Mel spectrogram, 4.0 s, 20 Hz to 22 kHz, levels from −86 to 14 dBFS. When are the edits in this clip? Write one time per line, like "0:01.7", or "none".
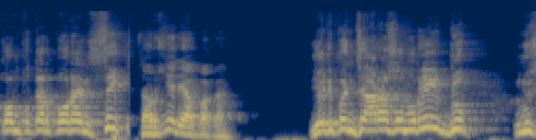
0:01.0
